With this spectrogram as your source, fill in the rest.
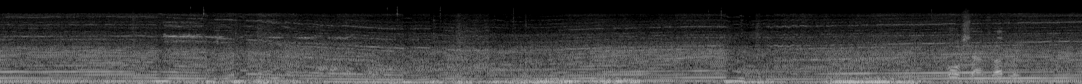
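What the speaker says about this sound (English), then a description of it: "Porsche sounds lovely." Loud, continuous Porsche race car engine from the Project Motor Racing game, revving and shifting through gears with rising and falling pitch on a timed lap, with brief tire squeal.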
